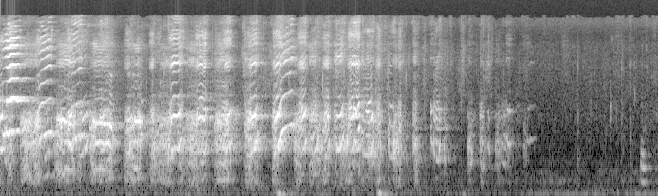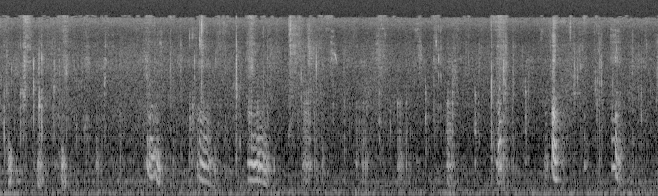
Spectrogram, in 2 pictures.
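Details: Three-week-old Wire-haired Miniature Dachshund puppies during their first feeding away from their mother: loud crowded whining for about four seconds, then fading to soft, scattered whimpers and squeaks with faint room noise.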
